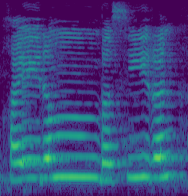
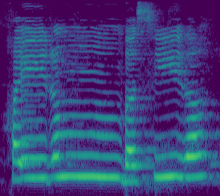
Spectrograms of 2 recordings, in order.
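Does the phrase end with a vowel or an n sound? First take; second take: n sound; vowel. First: The last word ends with an n sound. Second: The last word ends on a long open vowel. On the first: The reciter continues without stopping. "अगर वसल में पढ़े हैं तो बसीरन पढ़ेंगे" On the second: The reciter stops at this word. "अगर यहाँ पर रुक रहे हैं यानी कि वक्फ कर रहे हैं तो बसीरा"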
